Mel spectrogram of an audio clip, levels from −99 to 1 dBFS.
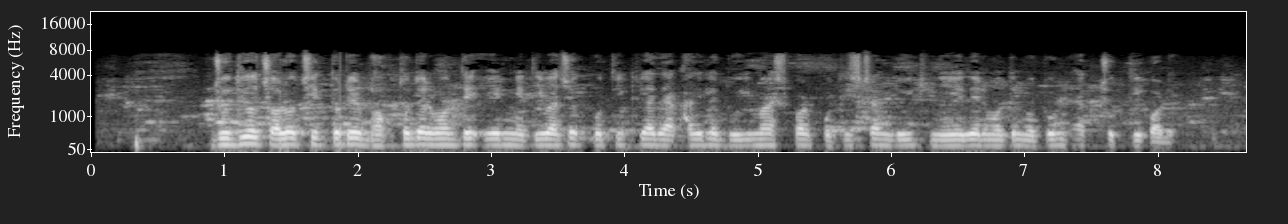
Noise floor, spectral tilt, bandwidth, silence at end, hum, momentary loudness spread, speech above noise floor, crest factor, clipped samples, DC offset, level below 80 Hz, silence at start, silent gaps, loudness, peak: -39 dBFS; -6 dB/octave; 7.6 kHz; 0.15 s; none; 12 LU; 23 dB; 16 dB; under 0.1%; under 0.1%; -56 dBFS; 0.25 s; none; -17 LUFS; -2 dBFS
